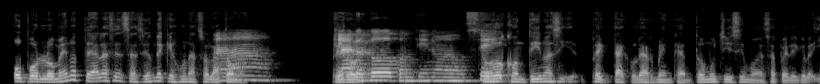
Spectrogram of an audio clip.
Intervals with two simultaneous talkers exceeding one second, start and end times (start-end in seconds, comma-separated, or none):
none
